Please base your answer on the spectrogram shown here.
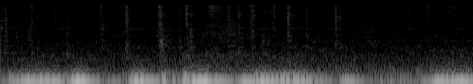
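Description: Quick, soft keystrokes of typing on a computer keyboard over a low steady hum, a continuous patter of light taps throughout.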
